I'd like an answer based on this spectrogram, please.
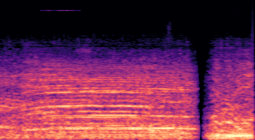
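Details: Cattle unloaded from a truck, a fallen animal left to get up on its own; a sustained, low, steady moo that breaks off abruptly near the end.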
